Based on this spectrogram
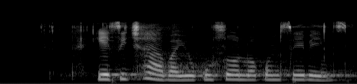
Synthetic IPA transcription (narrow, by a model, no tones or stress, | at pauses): jesit͡ʃʰaɓajok̬ʼuɬɔlwak̬ʼom̩sɛɓeːnd͡zʱi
